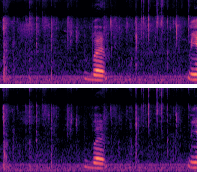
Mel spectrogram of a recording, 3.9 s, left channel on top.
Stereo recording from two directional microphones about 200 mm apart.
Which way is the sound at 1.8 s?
Centre (ahead or behind).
